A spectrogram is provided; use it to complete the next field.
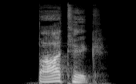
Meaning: batik
- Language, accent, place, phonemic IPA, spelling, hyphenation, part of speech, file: German, Germany, Berlin, /ˈbaːtɪk/, Batik, Ba‧tik, noun, De-Batik.ogg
